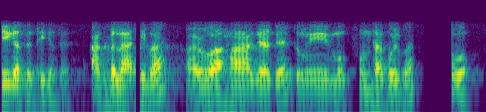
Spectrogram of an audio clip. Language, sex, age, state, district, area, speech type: Assamese, male, 18-30, Assam, Sonitpur, rural, conversation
